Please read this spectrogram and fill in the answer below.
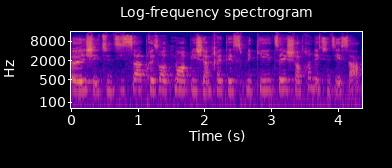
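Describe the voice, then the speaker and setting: A woman talks in a high pitch. Her intonation stays flat and monotone. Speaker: student vlogger. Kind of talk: study tips vlog.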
